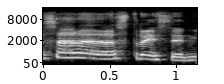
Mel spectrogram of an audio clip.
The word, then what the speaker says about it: Rastrecan: Yeah, Sarah Rastrecan. Yeah, it's a little You got to get that Slavic note to it.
